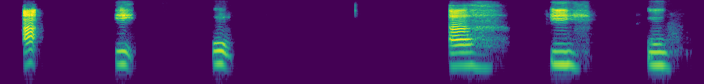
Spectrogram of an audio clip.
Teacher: Tenggorokan di pangkal tenggorokan ada huruf hamzah dan huruf ha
